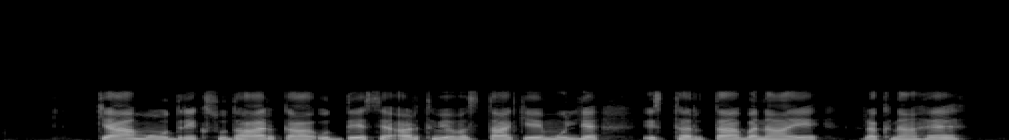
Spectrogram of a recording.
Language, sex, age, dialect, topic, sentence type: Hindi, female, 18-24, Hindustani Malvi Khadi Boli, banking, statement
